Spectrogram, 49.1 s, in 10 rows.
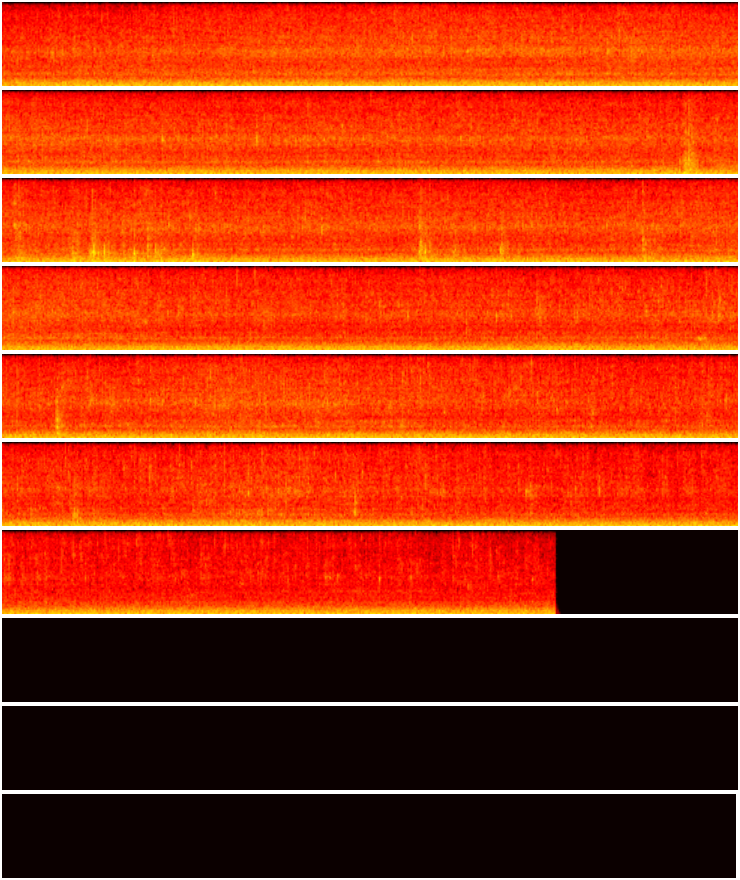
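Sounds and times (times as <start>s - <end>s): deep-frying sizzle: 0.0s - 33.2s.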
